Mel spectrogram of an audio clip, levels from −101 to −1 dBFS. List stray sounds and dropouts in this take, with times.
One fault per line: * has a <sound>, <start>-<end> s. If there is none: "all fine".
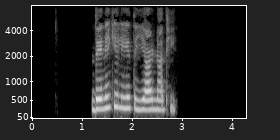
all fine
